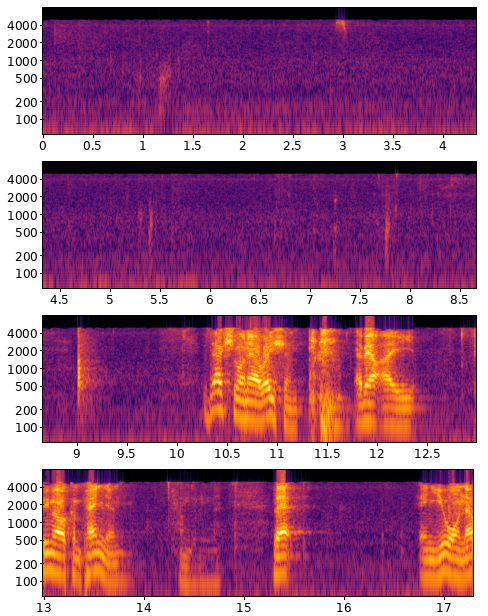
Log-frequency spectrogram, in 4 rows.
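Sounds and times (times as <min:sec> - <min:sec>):
person drinking water: 0:05.1 - 0:05.9, 0:06.6 - 0:09.0
speech: 0:10.3 - 0:14.6, 0:15.3 - 0:15.6, 0:16.8 - 0:17.2.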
